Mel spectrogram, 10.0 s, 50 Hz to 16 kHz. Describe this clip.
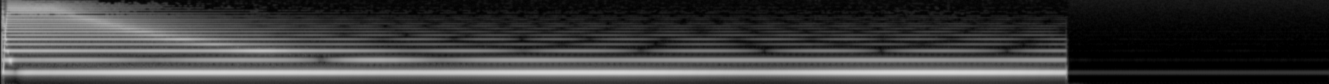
DDRM preset #14 - C#5 (73) - vel 127
Single note sampled from a Deckard's Dream DIY analogue synthesizer that I built myself. Deckard's Dream (DDRM) is an 8-voice analogue synthesizer designed by Black Corporation and inspired in the classic Yamaha CS-80. The DDRM (and CS-80) is all about live performance and expressiveness via aftertouch and modulations. Therefore, sampling the notes like I did here does not make much sense and by no means makes justice to the real thing. Nevertheless, I thought it could still be useful and would be nice to share.
Synthesizer: Deckard's Dream (DDRM)
Factory preset #: 14
Note: C#5
Midi note: 73
Midi velocity: 127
